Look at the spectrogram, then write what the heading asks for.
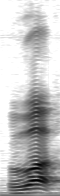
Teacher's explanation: व के योग में आप देखेंगे कि जीभ जो है वो नीचे के जो दांत है, नीचे के जबड़े के जो दांत हैं, इन दांतों को आगे बढ़कर टच कर रही है व, और जो होठ है वो होठ गोलाकार रूप ले लेते हैं। तो जीभ दांतों का स्पर्श कर लेती है, होठ गोल हो जाते हैं, ध्वनि को आकार देते हैं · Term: दंतोष्ठीय ध्वनि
